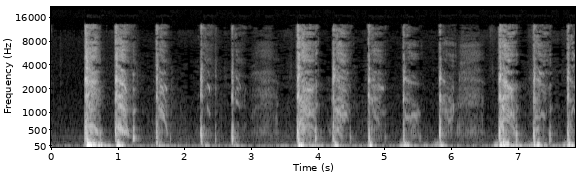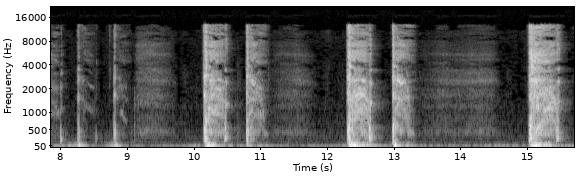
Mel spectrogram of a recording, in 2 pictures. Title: Coughing 21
